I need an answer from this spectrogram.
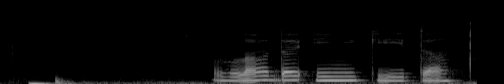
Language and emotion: Russian, sad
